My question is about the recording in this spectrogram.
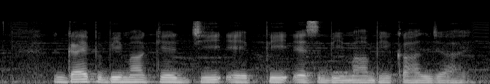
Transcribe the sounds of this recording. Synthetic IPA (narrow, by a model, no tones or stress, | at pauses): ɡaːɪpbiːmaked͡ʒiːʔeːpiʔɛsbiːmabʱikəɦəld͡ʒaːɦeː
